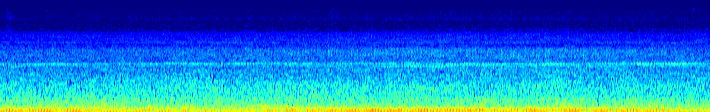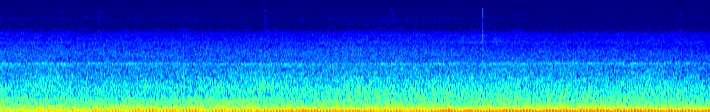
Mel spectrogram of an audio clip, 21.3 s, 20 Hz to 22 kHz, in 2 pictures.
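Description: Mitsubishi Lancer Evo X's turbocharged 2.0 L 4B11 four-cylinder idling steadily through a Cobb 3-inch catback exhaust: a low, even rumble with a faint steady high tone over it.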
